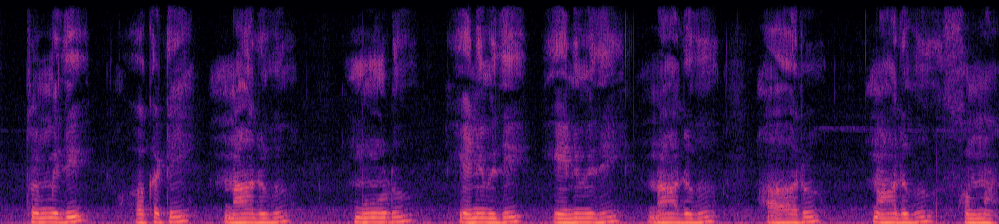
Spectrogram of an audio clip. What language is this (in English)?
Telugu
